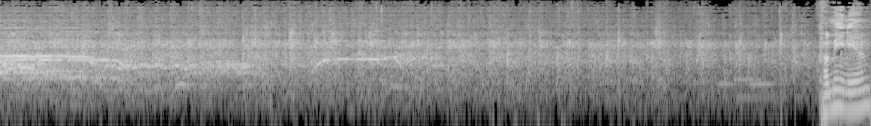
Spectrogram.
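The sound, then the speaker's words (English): A church audience claps steadily and cheers for several seconds, clapping for Jesus and for salvation, a dense wash of applause with whoops and raised voices mixed in, fading slightly before a sudden louder burst at the end. “Clap for Jesus. Make some noise for salvation.”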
